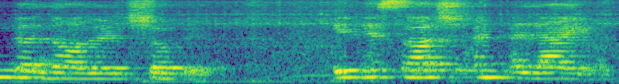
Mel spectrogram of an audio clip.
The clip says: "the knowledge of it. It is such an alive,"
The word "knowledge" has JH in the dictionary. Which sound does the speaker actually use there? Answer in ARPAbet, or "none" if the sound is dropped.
SH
